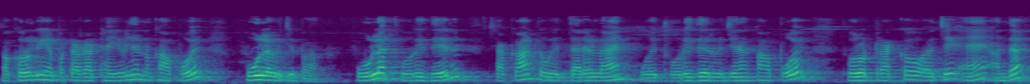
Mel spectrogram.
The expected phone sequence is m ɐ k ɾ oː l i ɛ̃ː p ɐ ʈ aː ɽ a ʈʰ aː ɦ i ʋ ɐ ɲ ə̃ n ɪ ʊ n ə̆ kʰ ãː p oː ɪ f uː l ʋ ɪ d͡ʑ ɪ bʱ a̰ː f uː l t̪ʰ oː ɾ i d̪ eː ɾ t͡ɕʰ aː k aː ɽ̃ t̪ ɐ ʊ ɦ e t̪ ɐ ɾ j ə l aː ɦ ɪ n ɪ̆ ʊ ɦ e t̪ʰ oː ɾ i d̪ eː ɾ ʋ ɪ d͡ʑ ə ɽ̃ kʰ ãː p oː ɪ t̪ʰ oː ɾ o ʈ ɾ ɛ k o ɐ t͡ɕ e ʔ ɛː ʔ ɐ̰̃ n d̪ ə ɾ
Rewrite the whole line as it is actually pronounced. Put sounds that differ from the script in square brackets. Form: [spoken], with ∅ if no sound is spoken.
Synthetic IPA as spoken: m ɐ k ɾ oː l i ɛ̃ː p ɐ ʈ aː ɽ a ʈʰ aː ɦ i ʋ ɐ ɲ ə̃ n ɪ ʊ n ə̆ kʰ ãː p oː ɪ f uː l ʋ ɪ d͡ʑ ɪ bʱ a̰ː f uː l t̪ʰ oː ɾ i d̪ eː ɾ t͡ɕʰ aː k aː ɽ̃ t̪ ɐ ʊ ɦ e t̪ ɐ ɾ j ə l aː ɦ ɪ n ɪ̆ ʊ ɦ e t̪ʰ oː ɾ i d̪ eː ɾ ʋ ɪ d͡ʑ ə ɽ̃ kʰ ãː p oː ɪ t̪ʰ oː ɾ o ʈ ɾ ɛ k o ɐ t͡ɕ e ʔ [ɛ̃ː] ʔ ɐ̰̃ n d̪ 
